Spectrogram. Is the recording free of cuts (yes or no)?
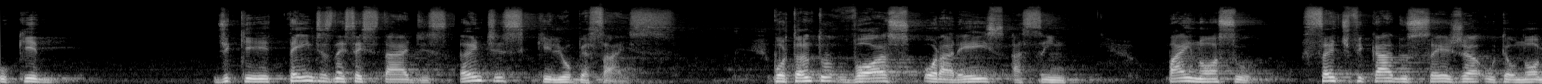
no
